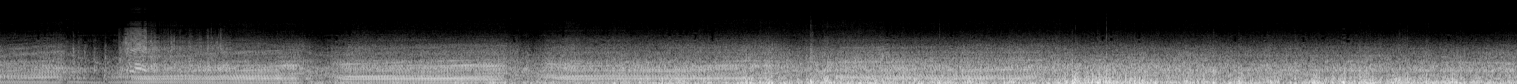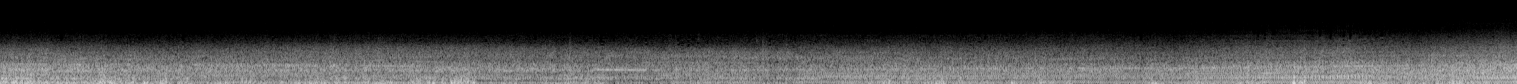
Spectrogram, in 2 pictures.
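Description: BMW R1150RT-P police motorcycle's flat-twin boxer engine, heard from the rider's seat, pulling away and revving up through the gears in four rising steps, each broken off by a shift. It then settles into steady wind noise and engine hum at cruising speed, and the engine note climbs slowly again near the end.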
